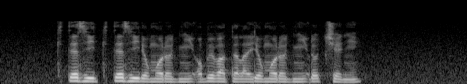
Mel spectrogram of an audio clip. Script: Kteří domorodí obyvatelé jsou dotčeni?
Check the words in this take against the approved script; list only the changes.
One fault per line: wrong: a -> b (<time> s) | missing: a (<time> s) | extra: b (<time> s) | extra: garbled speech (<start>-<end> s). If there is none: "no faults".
extra: kteří (1.0 s)
wrong: jsou -> domorodí (2.5 s)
